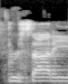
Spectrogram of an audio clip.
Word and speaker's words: Brusatte: right on Steve thank you so much Steve Bruce at a write I'm pronouncing that correctly yes Bruce Adi it doesn't matter I you know everybody pronounces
